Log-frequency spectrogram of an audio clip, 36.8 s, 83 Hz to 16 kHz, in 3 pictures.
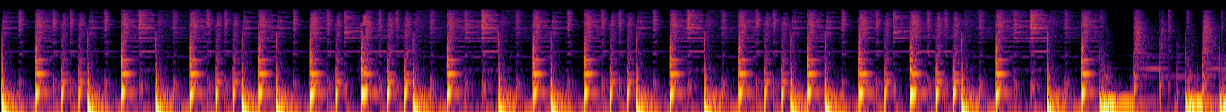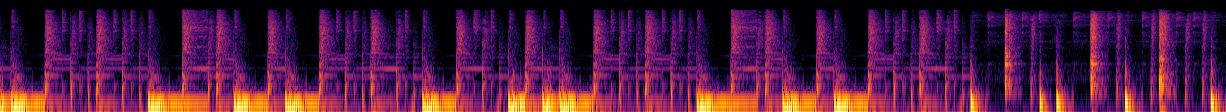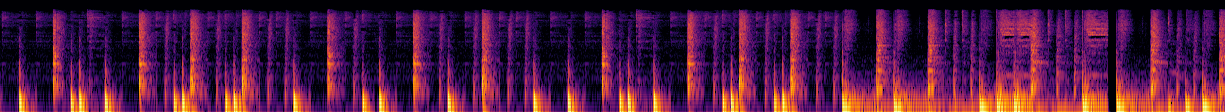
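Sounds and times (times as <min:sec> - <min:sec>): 
drum and bass licks: 0:00.0 - 0:36.7.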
